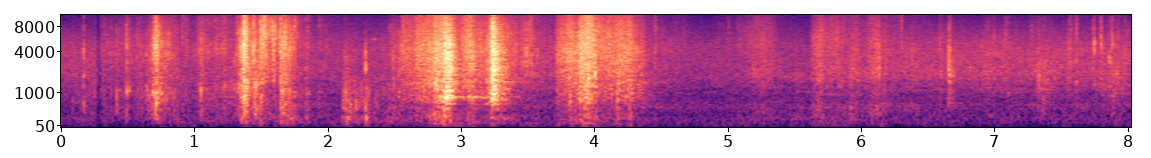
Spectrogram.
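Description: Plastic wrapping crinkling and rustling in several bursts as it is pulled off and crumpled, loudest about three seconds in. Faint crunching steps on gravel follow near the end.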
